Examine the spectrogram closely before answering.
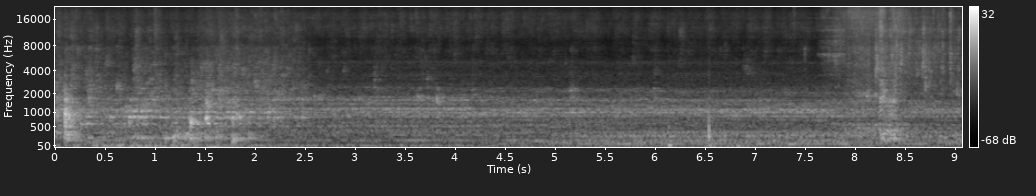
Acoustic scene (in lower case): restroom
